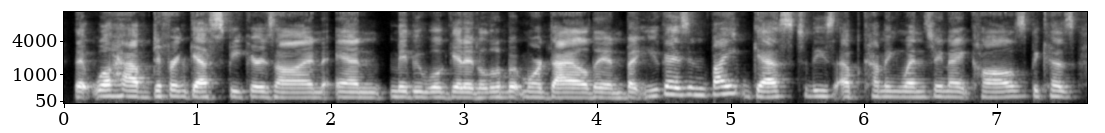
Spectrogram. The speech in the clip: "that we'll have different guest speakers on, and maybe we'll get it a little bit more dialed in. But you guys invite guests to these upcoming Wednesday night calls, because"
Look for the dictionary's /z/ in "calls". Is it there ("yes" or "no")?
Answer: yes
